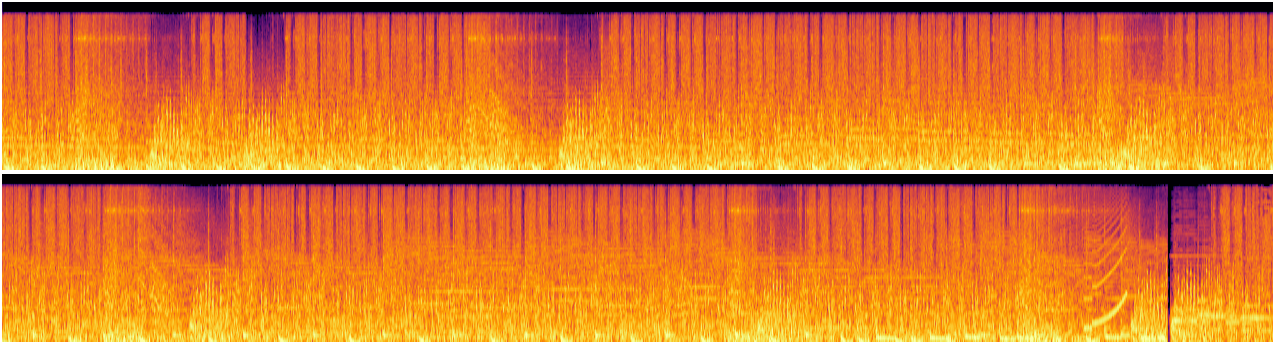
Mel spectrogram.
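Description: Video game sound effects blip and zap as a fight goes on.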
